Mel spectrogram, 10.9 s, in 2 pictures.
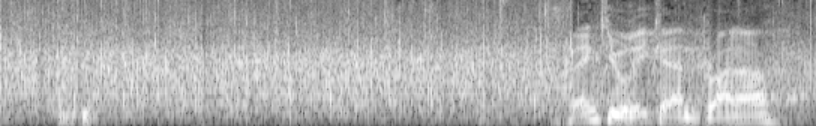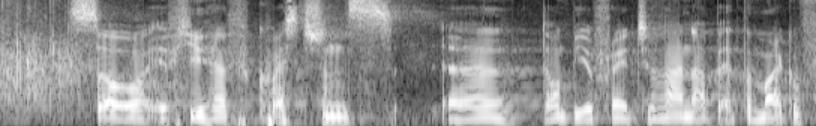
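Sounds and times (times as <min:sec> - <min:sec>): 
audience applause: 0:00.0 - 0:06.6
speech: 0:03.8 - 0:05.3, 0:05.9 - 0:10.8.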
